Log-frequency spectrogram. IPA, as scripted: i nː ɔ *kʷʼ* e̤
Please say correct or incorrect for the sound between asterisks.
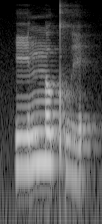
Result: correct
